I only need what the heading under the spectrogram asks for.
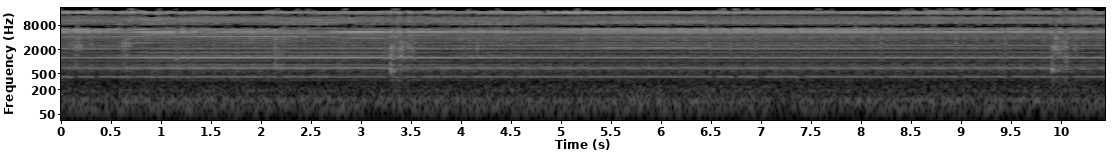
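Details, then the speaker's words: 2003 Dodge Ram 5.9 Cummins diesel lift pump running with a steady electric hum and occasional clicks after replacing a gummed-up return line; earlier horrible noise gone, pumps primed, but truck still won't start: normal fuel pump operation. "Now it doesn't make that horrible noise that it was making. So I'll let you guys hear it."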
